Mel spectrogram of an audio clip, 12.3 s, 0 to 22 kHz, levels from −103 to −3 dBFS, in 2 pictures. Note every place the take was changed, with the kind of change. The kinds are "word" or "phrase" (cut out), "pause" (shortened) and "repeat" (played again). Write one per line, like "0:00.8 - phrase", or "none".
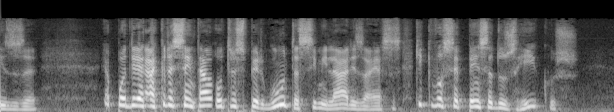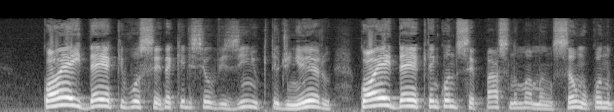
0:01.4 - word
0:02.1 - word
0:04.1 - pause
0:07.8 - word
0:08.9 - word
0:10.4 - word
